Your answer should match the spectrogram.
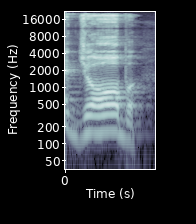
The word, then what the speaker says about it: Job: ایوب کو کہتے ہیں جاب.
